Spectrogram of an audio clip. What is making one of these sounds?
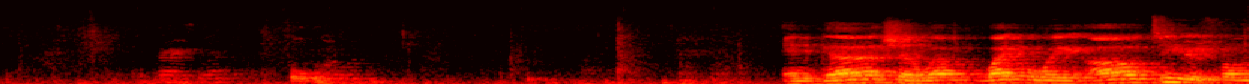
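A middle-aged man speaks with animation into a microphone in an echoing room.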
